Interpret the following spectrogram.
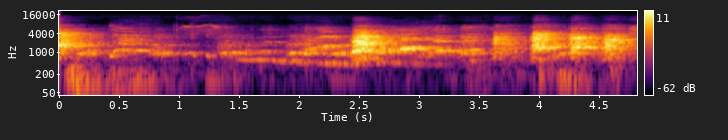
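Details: Pomsky cross Samoyed whining with a long, slowly falling tone, then breaking into loud, sharp high barks in quick succession.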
